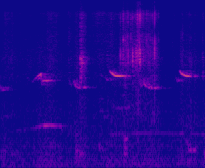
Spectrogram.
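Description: A bird chirping faintly outdoors: about five short, high chirps spread through two seconds.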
